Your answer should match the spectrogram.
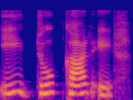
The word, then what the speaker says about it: educare: Educare, pronounced E-do-car-e, meaning to bring up or to nurture.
